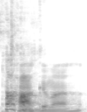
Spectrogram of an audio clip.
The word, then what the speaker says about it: Takuma: And then, at the same time, Takuma, I feel like it's because I wasn't putting the emphasis on the right syllable that it was just like, this isn't how that works. It is Takuma, yeah.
